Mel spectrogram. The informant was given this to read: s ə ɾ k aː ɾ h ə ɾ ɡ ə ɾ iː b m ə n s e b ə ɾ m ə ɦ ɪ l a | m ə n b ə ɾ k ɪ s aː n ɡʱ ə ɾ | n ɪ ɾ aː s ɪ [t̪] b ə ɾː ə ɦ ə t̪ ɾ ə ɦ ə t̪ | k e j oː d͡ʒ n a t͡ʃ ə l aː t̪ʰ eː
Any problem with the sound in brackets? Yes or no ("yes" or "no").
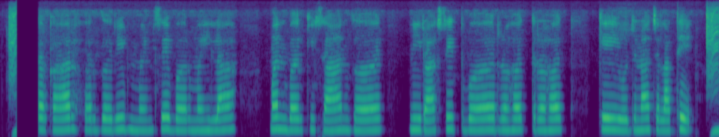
no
